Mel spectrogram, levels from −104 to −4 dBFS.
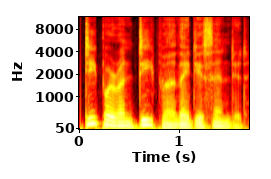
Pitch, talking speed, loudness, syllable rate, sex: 110 Hz, 175 wpm, -15 LUFS, 5.6 syllables/s, male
